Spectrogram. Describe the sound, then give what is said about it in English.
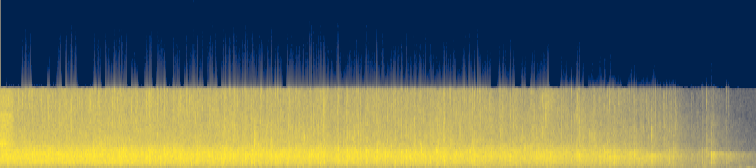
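A loud, sustained round of applause from an audience of friends, dense steady clapping that holds for several seconds before tapering off at the end. “These all belong to you, along with a big round of applause from all your friends.”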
